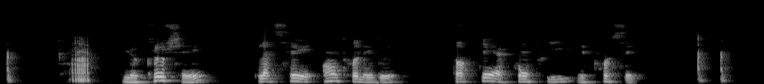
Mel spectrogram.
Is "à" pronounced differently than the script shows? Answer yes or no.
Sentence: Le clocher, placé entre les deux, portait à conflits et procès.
no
